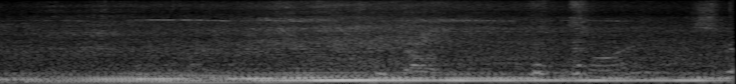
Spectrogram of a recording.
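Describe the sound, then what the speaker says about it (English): Cars driving past outdoors make a steady low road rumble that swells and fades under close conversation, with people talking throughout. "these cars going by are very noisy too"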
